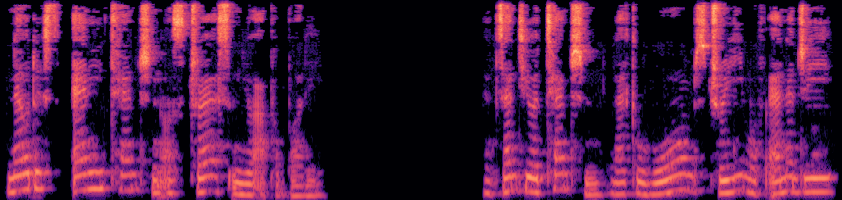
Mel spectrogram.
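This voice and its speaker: A woman leading a guided meditation, giving soft, calm instructions with long pauses. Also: lowish voice, dull audio.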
